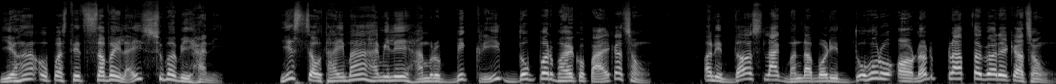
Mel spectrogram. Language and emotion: Nepali, happy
